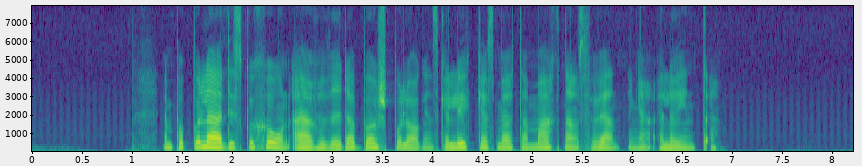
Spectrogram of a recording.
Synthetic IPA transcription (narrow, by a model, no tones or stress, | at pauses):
ɛnpʰɔpɵlæːɾɖɪskɵɧuːnæɾɦɵɾviːd̪a̰bœʂbuːlɑːɡənskalʏkːasmøːt̪amaɾknad̪ənsfœɾvɛ̰nt̪nɪŋa̰ɾɛlːəɾɪnt̪ə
